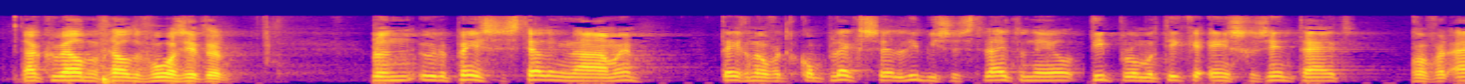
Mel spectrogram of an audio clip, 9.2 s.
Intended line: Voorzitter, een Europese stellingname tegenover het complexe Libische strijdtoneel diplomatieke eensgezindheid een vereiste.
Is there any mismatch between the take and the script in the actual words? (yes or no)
no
